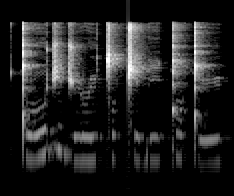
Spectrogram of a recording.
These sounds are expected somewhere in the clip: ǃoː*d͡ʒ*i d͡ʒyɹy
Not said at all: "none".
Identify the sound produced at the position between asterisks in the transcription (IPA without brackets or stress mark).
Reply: d͡ʒ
